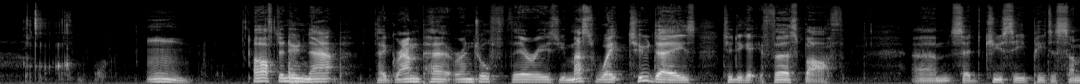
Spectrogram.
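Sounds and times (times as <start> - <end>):
person sipping tea with wet slurps: 0.2 - 1.2
speech: 1.5 - 8.5, 9.1 - 10.8.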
